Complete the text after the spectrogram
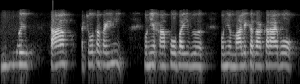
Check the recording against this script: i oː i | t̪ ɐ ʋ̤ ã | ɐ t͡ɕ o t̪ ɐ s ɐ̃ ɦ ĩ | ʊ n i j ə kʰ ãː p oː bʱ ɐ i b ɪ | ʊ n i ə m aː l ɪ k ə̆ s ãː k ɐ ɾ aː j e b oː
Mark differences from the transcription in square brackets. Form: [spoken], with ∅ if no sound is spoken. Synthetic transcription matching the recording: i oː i | t̪ ɐ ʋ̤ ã | ɐ t͡ɕ o t̪ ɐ s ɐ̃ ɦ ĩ | ʊ n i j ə kʰ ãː p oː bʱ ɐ i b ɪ | ʊ n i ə m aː l ɪ k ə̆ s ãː k ɐ ɾ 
